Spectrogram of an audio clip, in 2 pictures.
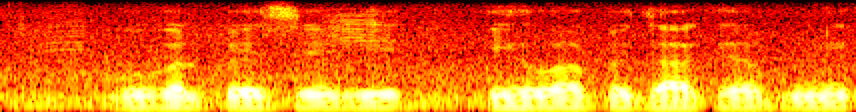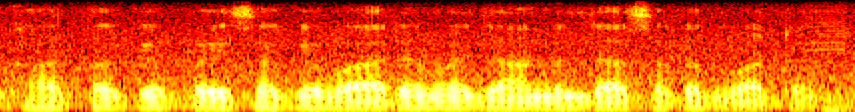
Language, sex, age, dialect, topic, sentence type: Bhojpuri, male, 36-40, Northern, banking, statement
